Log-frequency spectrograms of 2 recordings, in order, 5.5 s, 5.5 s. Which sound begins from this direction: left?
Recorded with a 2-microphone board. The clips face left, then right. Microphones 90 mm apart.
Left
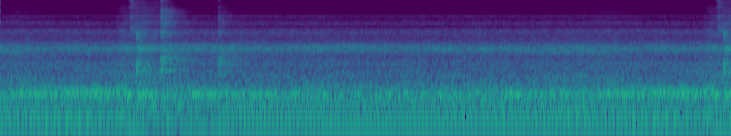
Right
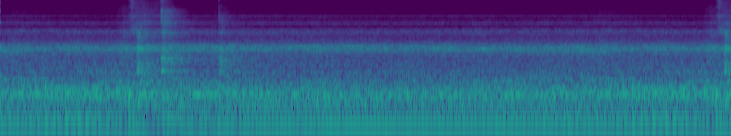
An engine running, at 0.0 s.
